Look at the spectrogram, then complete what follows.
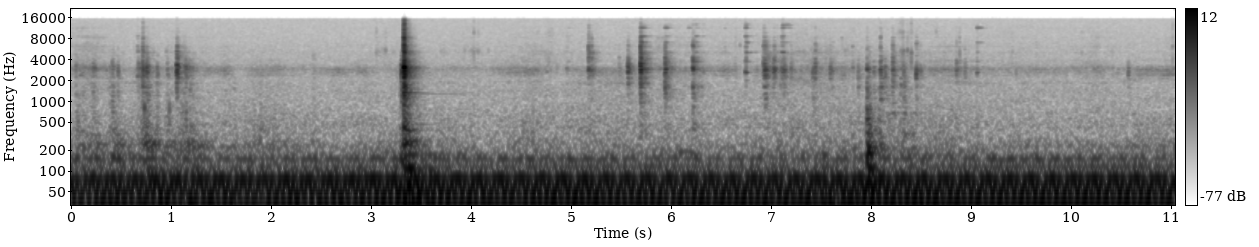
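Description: Metal clinks and clanks of boat-trailer safety chains and a shackle being handled at the hitch, with one sharp loud clank about a third of the way in, several small clicks after it, and another knock later on. A steady low hum runs underneath.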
